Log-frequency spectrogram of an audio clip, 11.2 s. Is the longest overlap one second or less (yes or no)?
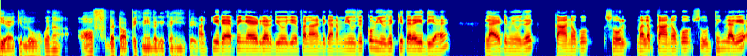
yes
